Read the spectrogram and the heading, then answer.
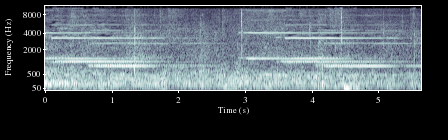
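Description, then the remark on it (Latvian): A steady electric bell rings continuously in a parliament chamber before a vote, a sustained bright tone held through the whole stretch over a low murmur of room noise. “Paldies, lūdzu zvanu.”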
